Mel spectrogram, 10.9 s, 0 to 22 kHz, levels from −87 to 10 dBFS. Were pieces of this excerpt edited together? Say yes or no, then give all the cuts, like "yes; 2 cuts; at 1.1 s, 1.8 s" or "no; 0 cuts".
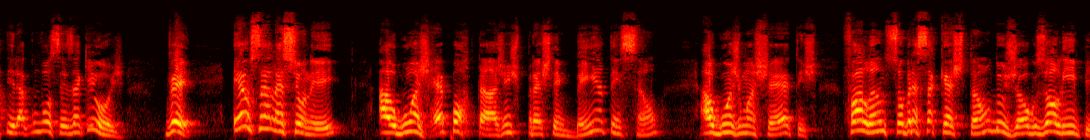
no; 0 cuts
